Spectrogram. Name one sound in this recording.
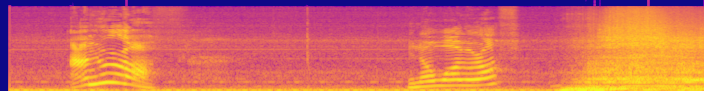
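A car engine rumbles low.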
